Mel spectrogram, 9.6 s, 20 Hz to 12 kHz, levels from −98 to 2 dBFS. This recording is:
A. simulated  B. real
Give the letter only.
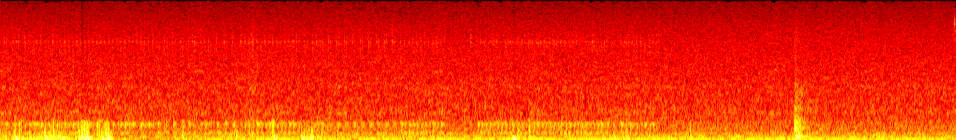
A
